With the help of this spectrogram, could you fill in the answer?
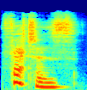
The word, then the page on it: fetters: British English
